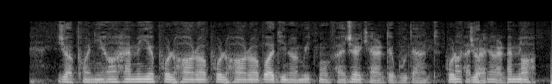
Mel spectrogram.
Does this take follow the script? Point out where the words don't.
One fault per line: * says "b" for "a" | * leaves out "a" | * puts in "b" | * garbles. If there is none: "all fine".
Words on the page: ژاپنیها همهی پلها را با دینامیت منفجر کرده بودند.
* puts in "پلها را"
* garbles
